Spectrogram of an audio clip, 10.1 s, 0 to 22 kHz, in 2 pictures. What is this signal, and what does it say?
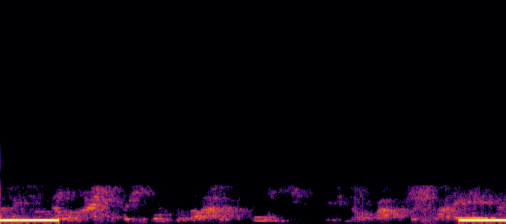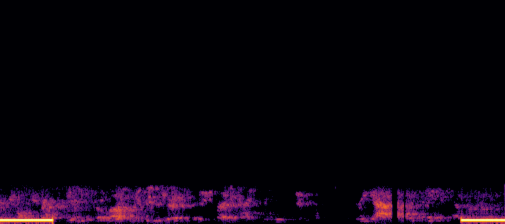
Ringback tone (Europe, 425 Hz), with speech.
